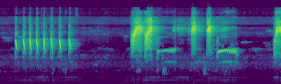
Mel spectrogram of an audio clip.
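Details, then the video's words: Kapas tembak training song for cage birds: a run of sharp evenly spaced chips, then harsh buzzy bursts mixed with short level whistles. "masteran burung kapas tembak"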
